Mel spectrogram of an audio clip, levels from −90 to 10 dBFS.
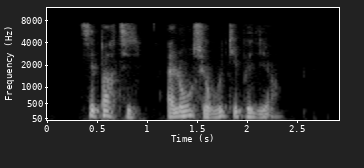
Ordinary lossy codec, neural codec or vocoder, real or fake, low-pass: MP3, 64 kbps; codec, 16 kHz, 4.8 kbps, FACodec; fake; 7.2 kHz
